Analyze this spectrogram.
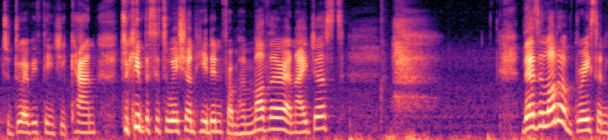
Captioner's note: sigh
